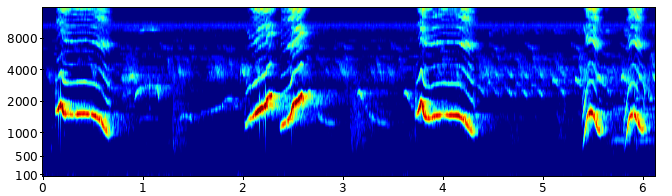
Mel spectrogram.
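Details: Trapping decoy sound of the Black-throated laughingthrush: rich, downward-curving whistles alternate with paired rising whistles, spaced by short silences, ending with two bent notes close together.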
